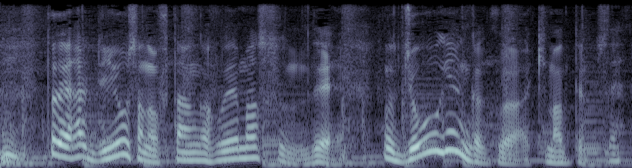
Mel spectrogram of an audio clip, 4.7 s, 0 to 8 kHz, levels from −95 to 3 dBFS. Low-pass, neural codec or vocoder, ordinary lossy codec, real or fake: 7.2 kHz; none; none; real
